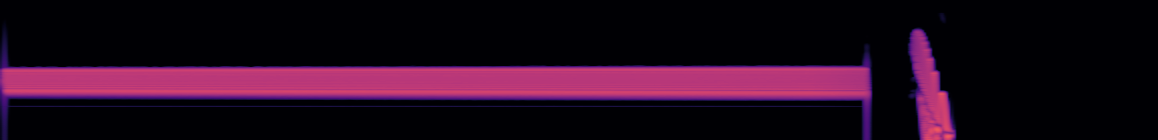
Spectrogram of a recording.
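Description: Synthesized electronic sound effect: a steady, buzzy electronic drone that cuts off suddenly about six and a half seconds in. It is followed by one quick zap that falls from high to low.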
